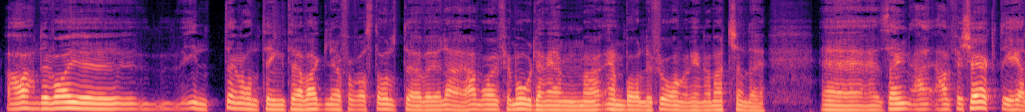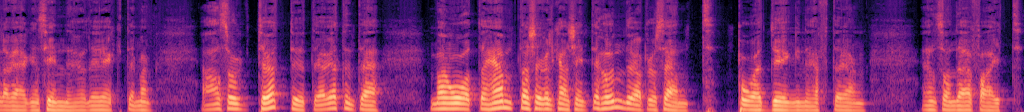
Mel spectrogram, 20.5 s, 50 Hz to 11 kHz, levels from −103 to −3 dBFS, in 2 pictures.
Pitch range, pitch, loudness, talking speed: 125-150 Hz, 135 Hz, -19 LUFS, 185 wpm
